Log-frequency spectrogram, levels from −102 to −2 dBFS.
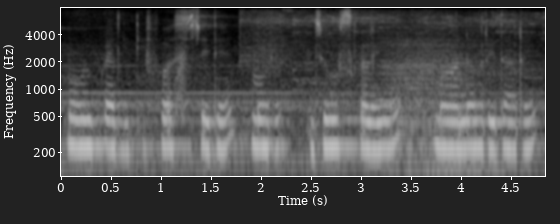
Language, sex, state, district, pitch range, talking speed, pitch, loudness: Kannada, female, Karnataka, Dharwad, 220-230 Hz, 75 wpm, 225 Hz, -37 LUFS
